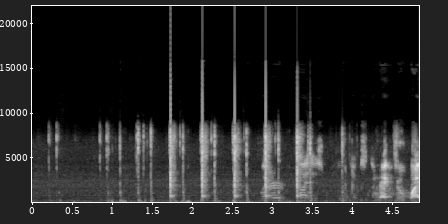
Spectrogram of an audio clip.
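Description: Short soft clicks sound as blocks are placed in a game.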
